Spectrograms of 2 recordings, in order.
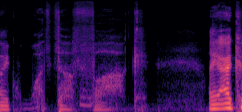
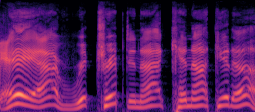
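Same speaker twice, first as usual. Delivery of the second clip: high, slow commercial caller ad voice; 8 semitones higher than usual. Imagining someone doing a Life Alert ad: imitating Rich Rivers in a Life Alert ad. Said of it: "he'd come on there like".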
